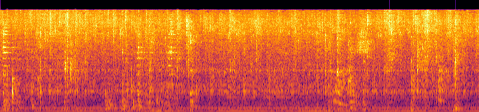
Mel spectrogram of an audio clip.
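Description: Food sizzling and spattering in a skillet on high heat, a steady crackling hiss, with a few clicks and scrapes of a utensil against the pan.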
